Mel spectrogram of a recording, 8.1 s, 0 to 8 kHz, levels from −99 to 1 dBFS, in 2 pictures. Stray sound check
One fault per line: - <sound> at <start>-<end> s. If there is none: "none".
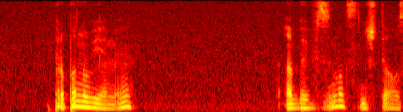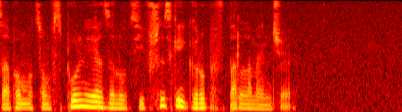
none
